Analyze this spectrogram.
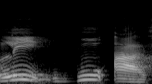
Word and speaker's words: línguas: Ó, você percebe que o GU não é dígrafo, porque o U você pronunciou, linguas, você pronunciou o U.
